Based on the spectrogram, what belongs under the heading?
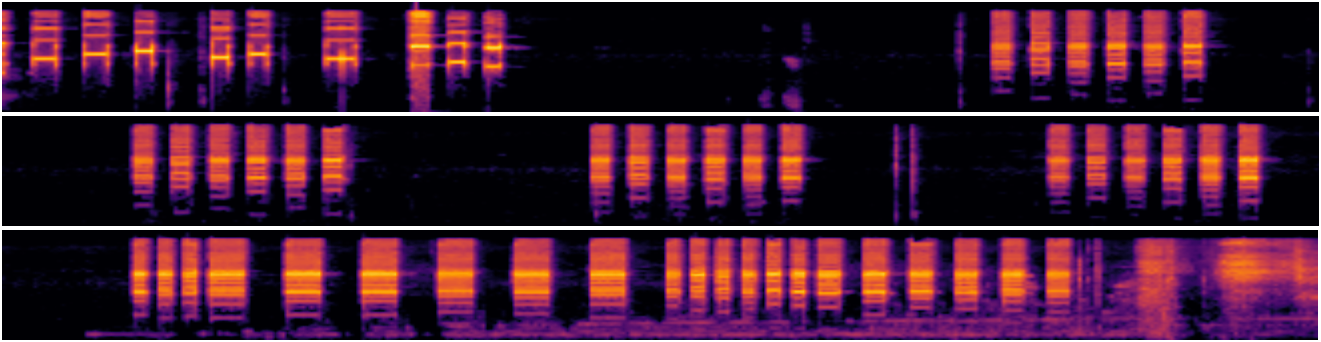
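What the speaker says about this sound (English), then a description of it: "So those are from the original Mario tunes" Short bursts of high, thin electronic beeping melodies from original Mario video game tunes, played in separate phrases with silent gaps between them, then a longer busier passage with faint talking underneath near the end.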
